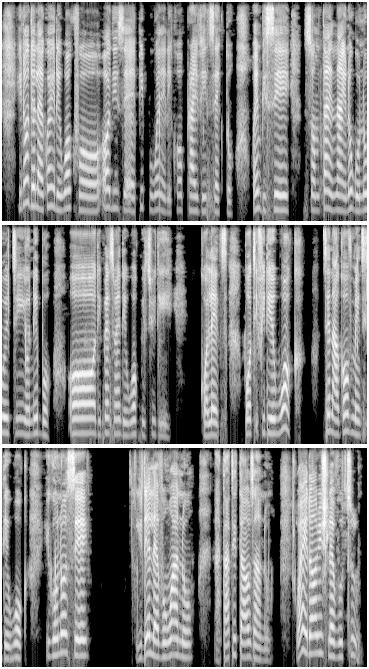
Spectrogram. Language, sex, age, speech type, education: Nigerian Pidgin, female, 15-29, spontaneous, tertiary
